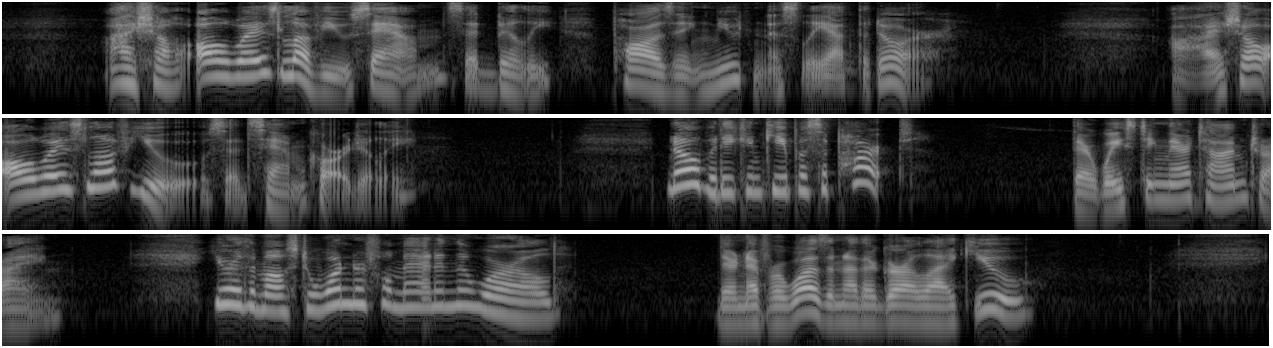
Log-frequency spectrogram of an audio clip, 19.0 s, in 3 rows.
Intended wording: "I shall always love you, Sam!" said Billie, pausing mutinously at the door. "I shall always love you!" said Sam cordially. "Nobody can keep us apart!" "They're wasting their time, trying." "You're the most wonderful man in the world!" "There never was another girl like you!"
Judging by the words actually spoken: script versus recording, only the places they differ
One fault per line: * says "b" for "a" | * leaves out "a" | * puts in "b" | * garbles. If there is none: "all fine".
all fine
